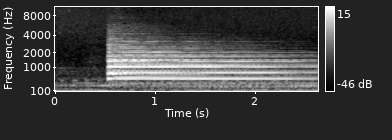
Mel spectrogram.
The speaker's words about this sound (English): As the bells in the Kremlin announce the new millennium in an even newer Russia.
